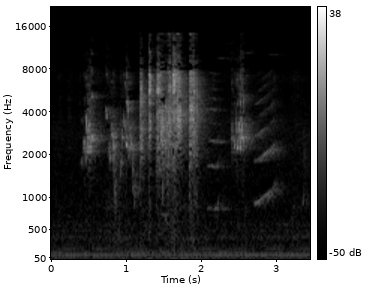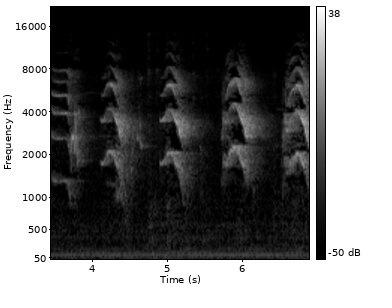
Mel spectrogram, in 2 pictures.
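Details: Budgerigar chirps: a noisy flurry of squawks, then a series of clear down-slurred whistled chirps repeated roughly every second, each sweeping from high to lower pitch.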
